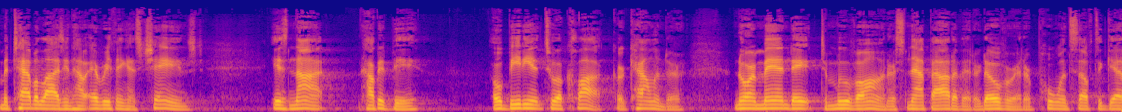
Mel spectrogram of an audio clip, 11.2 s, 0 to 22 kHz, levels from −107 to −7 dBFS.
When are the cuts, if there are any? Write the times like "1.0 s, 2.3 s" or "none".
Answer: 3.8 s, 9.8 s

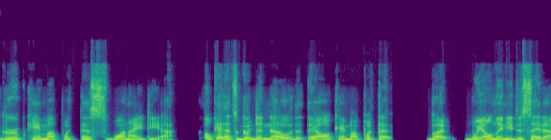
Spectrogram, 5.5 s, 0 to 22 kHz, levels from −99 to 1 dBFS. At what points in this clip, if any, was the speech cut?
none

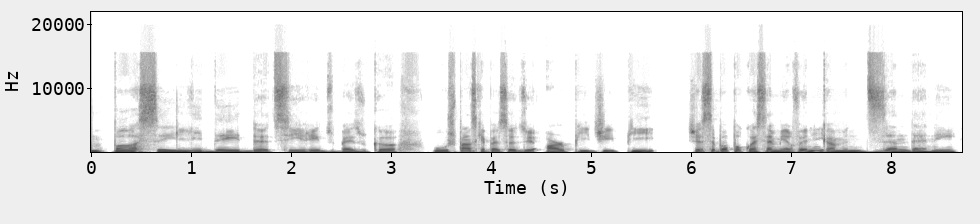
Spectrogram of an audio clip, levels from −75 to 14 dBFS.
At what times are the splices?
7.3 s

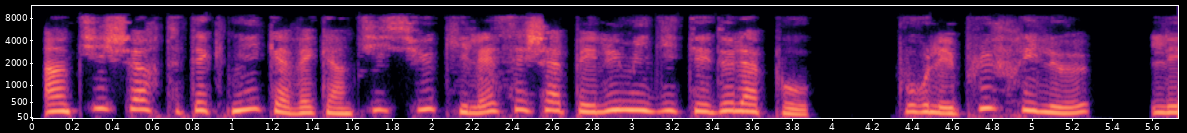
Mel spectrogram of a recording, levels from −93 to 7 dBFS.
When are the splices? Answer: 4.1 s

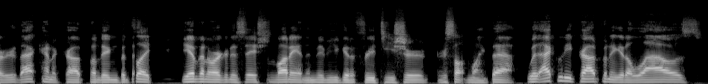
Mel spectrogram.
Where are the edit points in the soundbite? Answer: 1.3 s, 2.7 s, 5.2 s

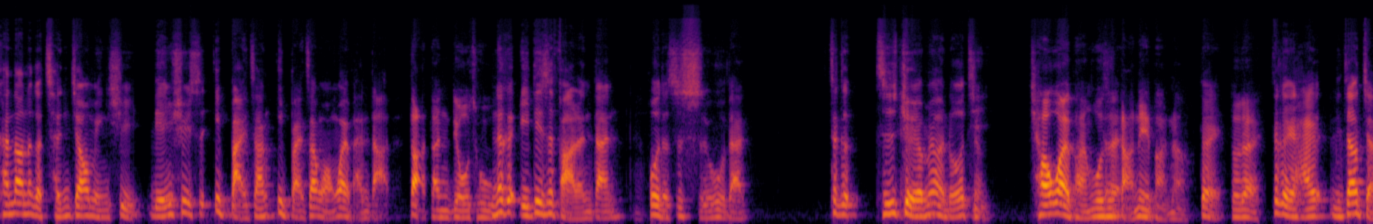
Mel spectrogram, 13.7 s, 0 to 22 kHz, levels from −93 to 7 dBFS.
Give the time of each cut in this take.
12.7 s

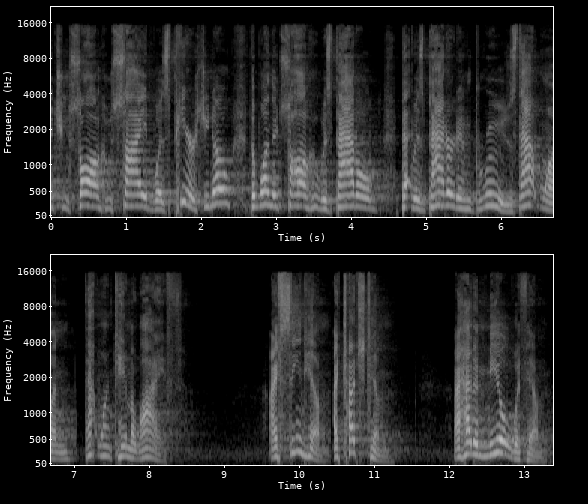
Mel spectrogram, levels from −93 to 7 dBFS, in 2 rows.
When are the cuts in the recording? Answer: 3.1 s, 4.8 s, 7.0 s, 10.4 s

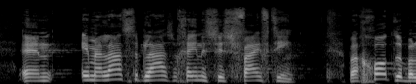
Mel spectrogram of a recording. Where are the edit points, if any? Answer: 1.4 s, 1.8 s

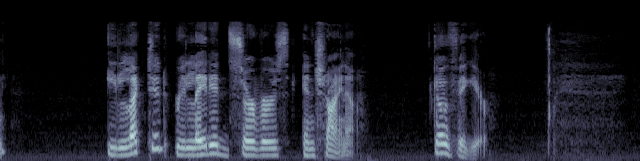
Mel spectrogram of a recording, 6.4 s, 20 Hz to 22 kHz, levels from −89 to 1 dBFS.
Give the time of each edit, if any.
2.3 s, 4.0 s

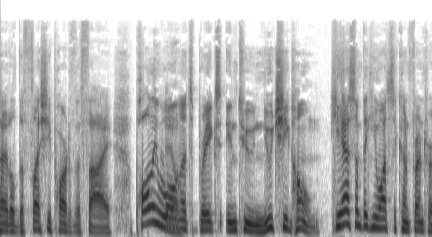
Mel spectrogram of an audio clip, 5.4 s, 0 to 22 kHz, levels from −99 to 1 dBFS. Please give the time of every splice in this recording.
3.6 s

